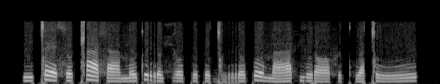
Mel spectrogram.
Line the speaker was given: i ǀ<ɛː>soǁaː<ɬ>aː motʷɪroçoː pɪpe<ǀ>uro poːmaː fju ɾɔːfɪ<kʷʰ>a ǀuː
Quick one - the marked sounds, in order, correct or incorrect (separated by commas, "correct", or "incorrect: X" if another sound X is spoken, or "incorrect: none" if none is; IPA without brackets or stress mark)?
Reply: correct, correct, incorrect: ɡ͡ǀ, correct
